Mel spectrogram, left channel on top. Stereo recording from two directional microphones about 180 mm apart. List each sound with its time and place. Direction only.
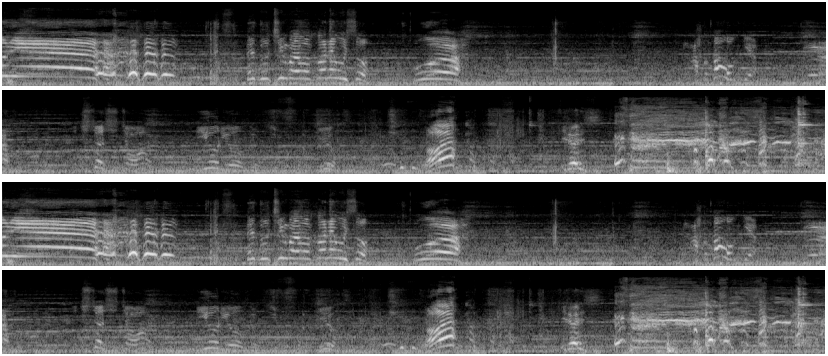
0.0 s a sound: 5° left (ahead or behind)
2.4 s speech: 5° left (ahead or behind)
6.9 s a sound: 5° left (ahead or behind)
8.0 s speech: centre (ahead or behind)
12.5 s speech: 5° left (ahead or behind)
13.8 s speech: 35° left (ahead or behind)
14.3 s screaming: centre (ahead or behind)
